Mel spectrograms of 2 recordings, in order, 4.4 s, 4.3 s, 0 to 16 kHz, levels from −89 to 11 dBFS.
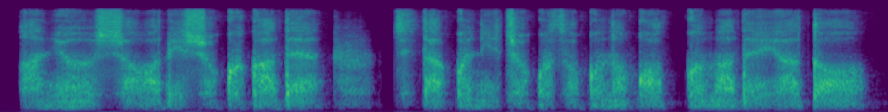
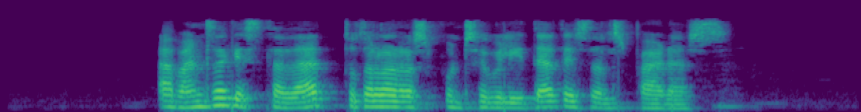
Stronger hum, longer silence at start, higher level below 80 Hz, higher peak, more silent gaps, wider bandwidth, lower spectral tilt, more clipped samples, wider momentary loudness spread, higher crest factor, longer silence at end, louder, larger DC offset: neither; second, 0.1 s vs 0.8 s; second, -88 dBFS vs -56 dBFS; about the same, -4 dBFS vs -2 dBFS; neither; first, 12 kHz vs 8.4 kHz; second, 0.5 dB/octave vs -4 dB/octave; neither; about the same, 7 LU vs 8 LU; about the same, 20 dB vs 18 dB; second, 0.1 s vs 0.7 s; second, -23 LUFS vs -18 LUFS; neither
